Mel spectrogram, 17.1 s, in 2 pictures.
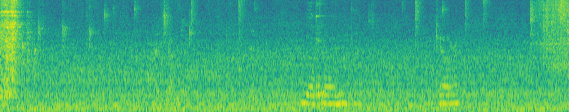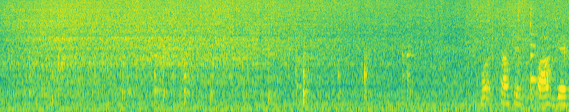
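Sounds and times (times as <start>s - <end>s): paste sizzling in hot oil: 8.1s - 17.0s.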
